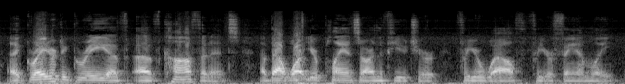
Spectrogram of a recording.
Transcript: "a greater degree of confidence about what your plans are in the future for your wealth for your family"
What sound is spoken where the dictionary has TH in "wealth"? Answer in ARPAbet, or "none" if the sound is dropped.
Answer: TH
